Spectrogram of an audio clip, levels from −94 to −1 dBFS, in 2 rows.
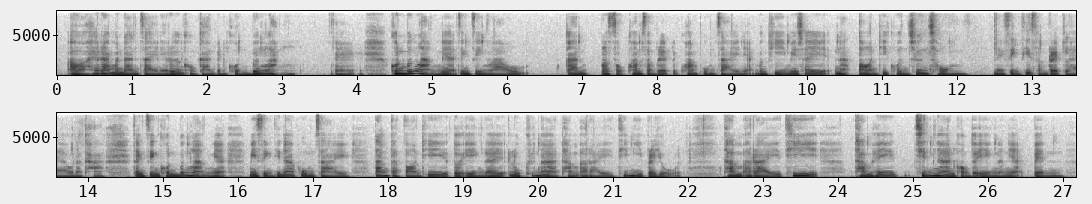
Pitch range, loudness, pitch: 150-180 Hz, -24 LUFS, 165 Hz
